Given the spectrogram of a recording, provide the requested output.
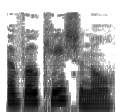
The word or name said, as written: avocational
